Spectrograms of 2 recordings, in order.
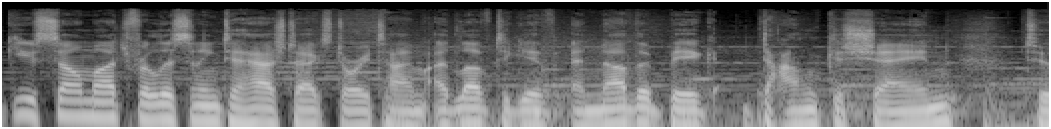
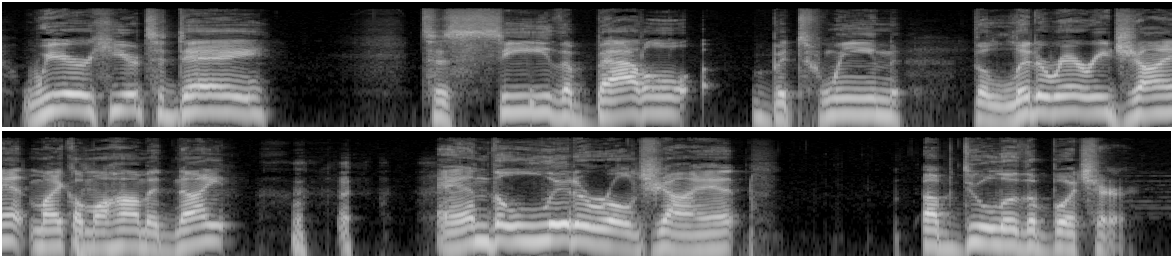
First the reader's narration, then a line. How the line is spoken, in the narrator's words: a barker climbs up into the ring and he starts shouting at the crowd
